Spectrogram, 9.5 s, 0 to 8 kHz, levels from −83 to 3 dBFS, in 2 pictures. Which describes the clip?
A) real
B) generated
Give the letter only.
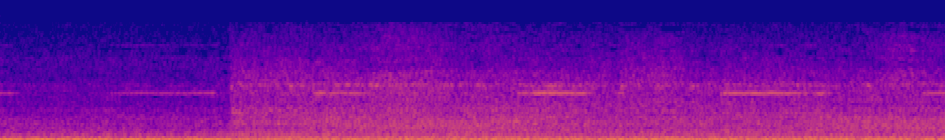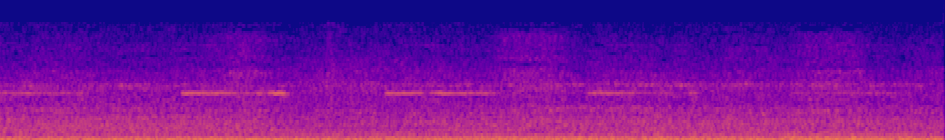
B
